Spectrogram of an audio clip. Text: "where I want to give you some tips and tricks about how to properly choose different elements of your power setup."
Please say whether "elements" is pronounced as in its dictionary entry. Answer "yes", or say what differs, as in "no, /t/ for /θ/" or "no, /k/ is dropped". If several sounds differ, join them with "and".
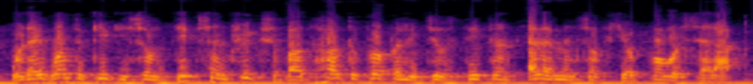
yes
